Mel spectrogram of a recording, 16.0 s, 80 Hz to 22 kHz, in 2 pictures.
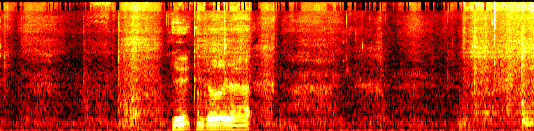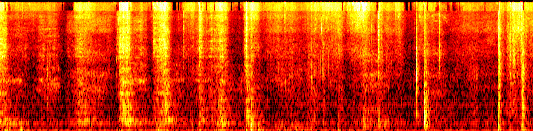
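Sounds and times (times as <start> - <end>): filter frame rubbing and scraping: 6.8 - 13.3.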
